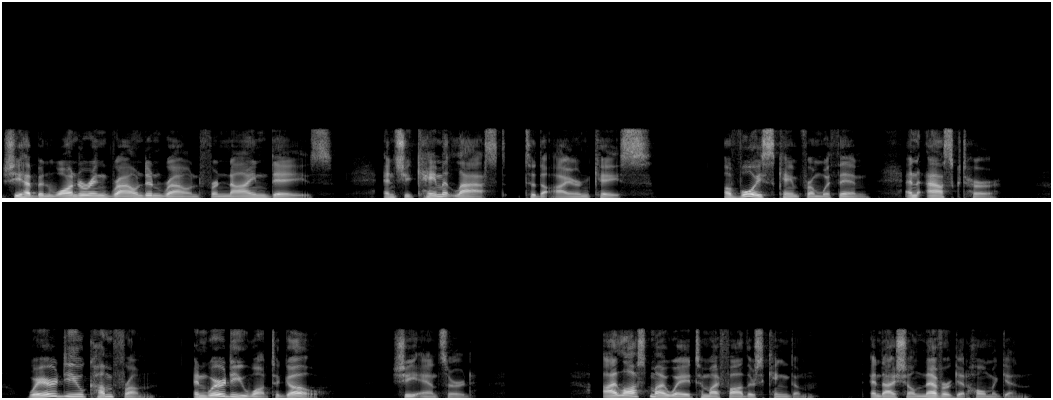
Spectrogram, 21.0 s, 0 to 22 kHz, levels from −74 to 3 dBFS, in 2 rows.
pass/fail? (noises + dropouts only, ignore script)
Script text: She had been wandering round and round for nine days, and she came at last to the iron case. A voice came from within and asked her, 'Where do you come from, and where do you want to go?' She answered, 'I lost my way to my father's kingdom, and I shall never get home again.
pass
